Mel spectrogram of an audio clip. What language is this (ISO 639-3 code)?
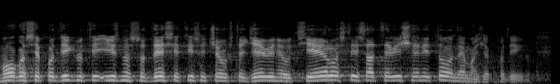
hrv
